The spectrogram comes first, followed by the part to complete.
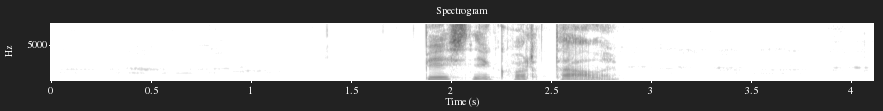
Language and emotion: Russian, neutral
